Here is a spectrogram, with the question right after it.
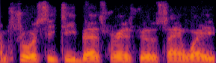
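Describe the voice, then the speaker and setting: Using a plain, everyday voice, a man with an American accent talks at a fairly quick pace, medium pitch and fairly even intonation. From Michigan, Saginaw. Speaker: podcast host. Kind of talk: casual interview livestream. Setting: online livestream.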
